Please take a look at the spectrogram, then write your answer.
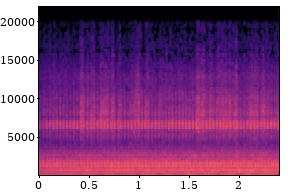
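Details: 1976 Westinghouse electric dryer, 43 years old, running empty: steady scraping rub and light rattle over the hum, as a worn bronze motor bushing tilts the pulley so the belt rides against the tension idler; hard starting too.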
